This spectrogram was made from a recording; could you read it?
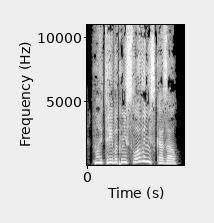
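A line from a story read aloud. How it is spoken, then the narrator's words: Exclaiming. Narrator (Russian): воскликнула Клеменсия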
